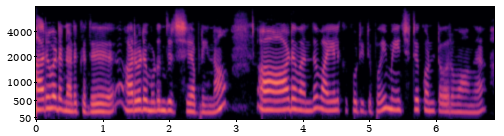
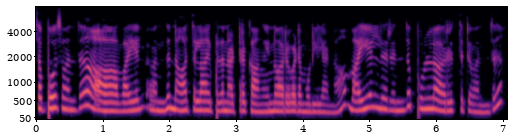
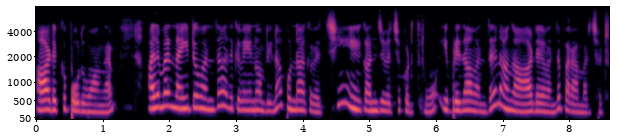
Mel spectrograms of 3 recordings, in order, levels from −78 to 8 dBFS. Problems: none marked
